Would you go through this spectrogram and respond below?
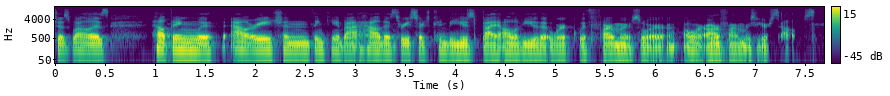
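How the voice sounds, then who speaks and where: A woman's voice: low-pitched, darkish tone, clear, resonant tone. A woman from New York City giving an informal academic webinar lecture over a video call, with frequent fillers. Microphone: computer mic on a video call.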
